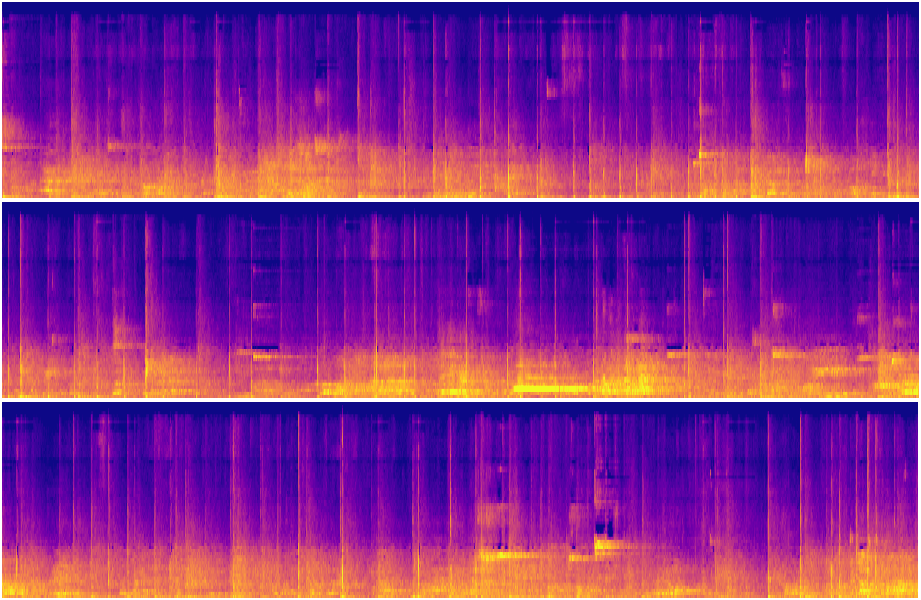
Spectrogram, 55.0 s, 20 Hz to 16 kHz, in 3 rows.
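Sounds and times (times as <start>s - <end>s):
basketballs bouncing on hardwood floor: 7.1s - 15.3s, 17.1s - 20.8s, 30.2s - 31.0s, 38.1s - 47.8s, 52.0s - 54.4s
players calling out: 23.0s - 32.5s.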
